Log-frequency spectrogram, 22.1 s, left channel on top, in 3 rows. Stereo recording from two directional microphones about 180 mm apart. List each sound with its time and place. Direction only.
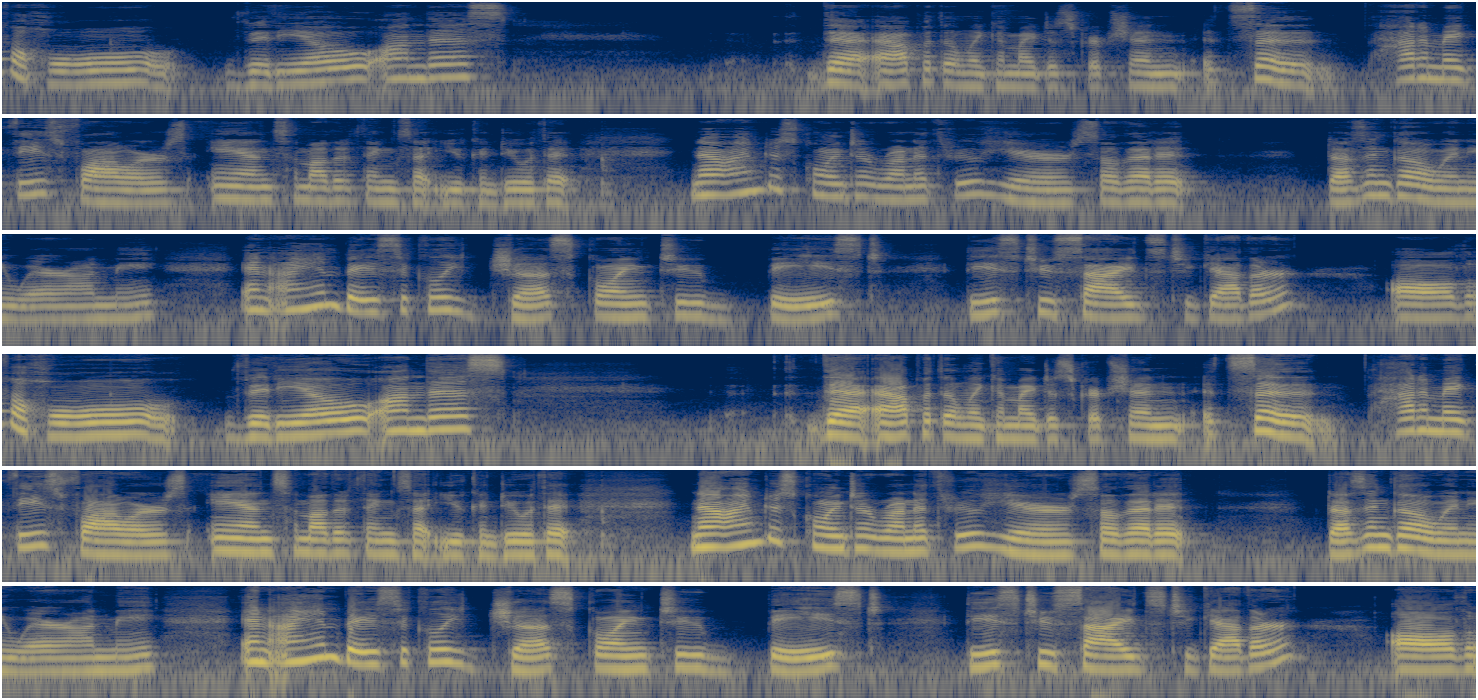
0.0 s speech: 35° right (ahead or behind)
4.1 s speech: 30° right (ahead or behind)
7.0 s a woman's voice: 15° right (ahead or behind)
